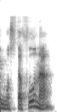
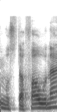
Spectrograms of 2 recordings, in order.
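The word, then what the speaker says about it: مصطفَوْن: So it will not be Mustafuna, it'll be Mustafauna and Mustafaina. Mustafauna or Mustafaina. See, it'll be auna aina.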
